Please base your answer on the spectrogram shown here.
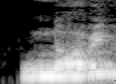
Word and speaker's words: gnawing: Gnawing at its ears, G is silent, gnawing, G is silent.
